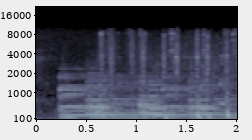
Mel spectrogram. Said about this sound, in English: Dennis Moore, galloping through the sward. Dennis Moore, and his horse Concord.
